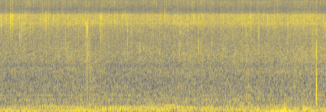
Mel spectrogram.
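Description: Rain falling on a city street over a steady low rumble, with a couple of sharp drip taps.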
